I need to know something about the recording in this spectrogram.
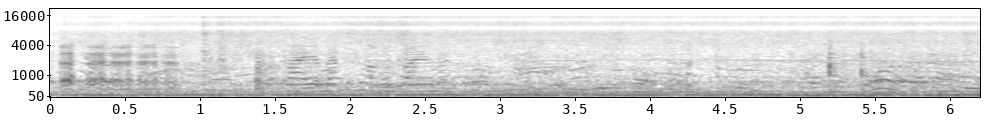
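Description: Busy restaurant chatter from many voices over a steady low hum. A few metal clinks of a hibachi chef's spatula on the steel griddle come near the start, about a second and a half in, and about five seconds in.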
